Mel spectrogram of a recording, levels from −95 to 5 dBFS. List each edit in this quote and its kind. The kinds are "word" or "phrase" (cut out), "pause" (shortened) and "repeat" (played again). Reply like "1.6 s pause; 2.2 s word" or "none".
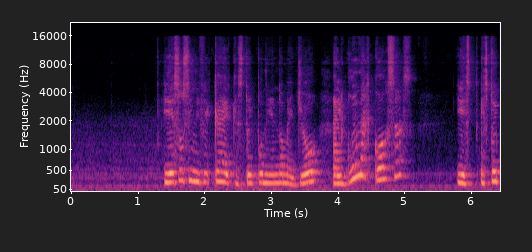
3.9 s word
